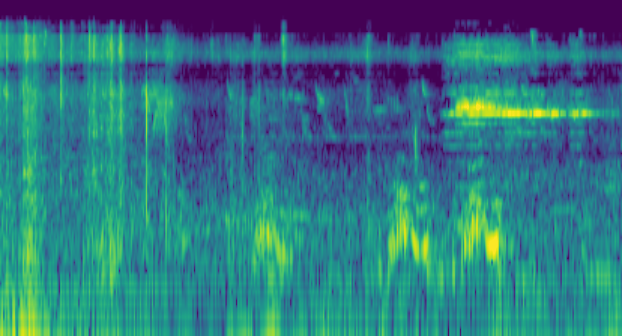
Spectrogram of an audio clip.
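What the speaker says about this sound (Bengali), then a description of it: "এবার আমাদের পায়রাগুলোকে ছেড়ে দেবো" Madras, Paschima and Kalasabuj pigeons coo softly and repeatedly as they are released, with bursts of wings flapping and a few chirps mixed in, fairly close by.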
